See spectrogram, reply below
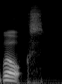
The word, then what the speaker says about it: Wilkes: Hold on, go back, make sure I'm saying his name right. Steve Wilkes. – Steve Wilkes.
